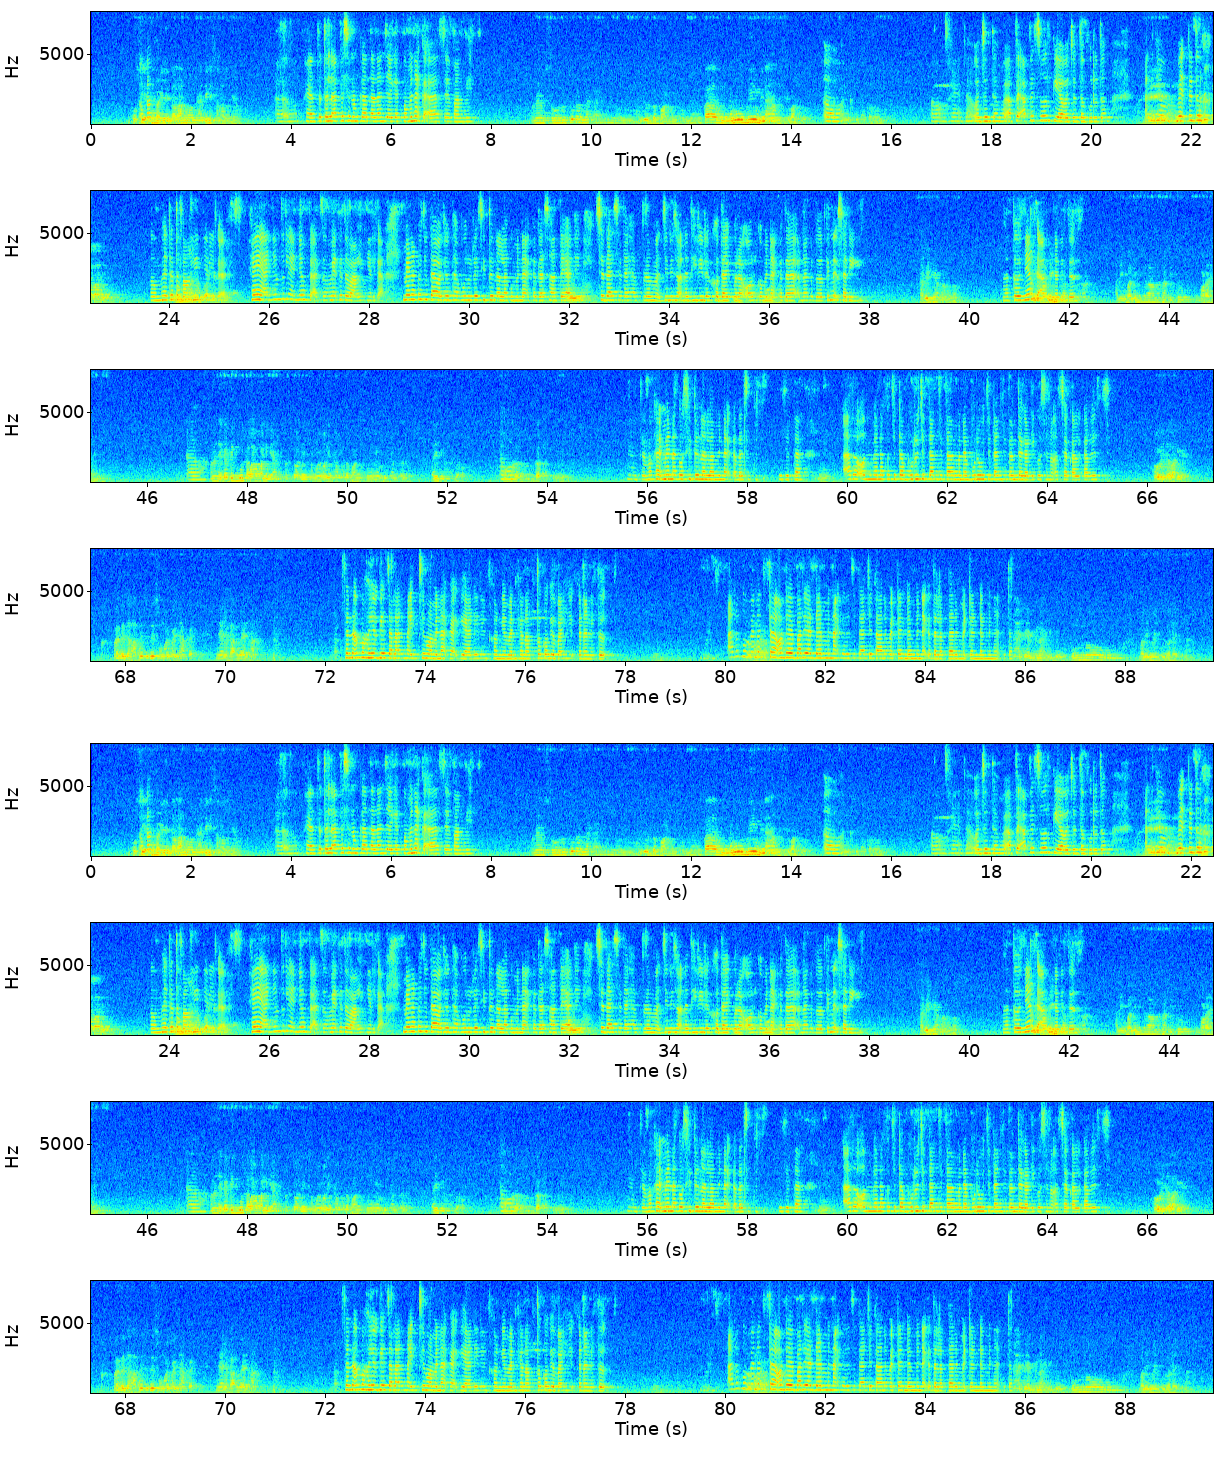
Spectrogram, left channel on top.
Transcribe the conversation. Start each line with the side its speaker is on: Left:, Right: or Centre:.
Right: ᱠᱩᱥᱤᱭᱟᱜ
Left: ᱚᱠᱟ
Right: ᱛᱟᱦᱮᱱ
Left: ᱠᱚ
Right: ᱜᱮᱭᱟᱞᱤᱧ᱾ ᱫᱟᱬᱟᱱ ᱫᱚ ᱢᱟᱱᱮ ᱟᱹᱰᱤ ᱜᱮ ᱥᱟᱱᱟ ᱞᱤᱧᱟᱹ᱾
Left: ᱚᱻ ᱦᱮᱸᱛᱚ ᱛᱟᱦᱚᱞᱮ ᱟᱯᱮᱥᱮᱫ ᱚᱱᱠᱟ ᱫᱟᱬᱟᱱ ᱡᱟᱭᱜᱟ ᱠᱚ ᱢᱮᱱᱟᱜ ᱟᱠᱟᱜ ᱥᱮ ᱵᱟᱝ ᱜᱮ?
Right: ᱟᱱᱮ ᱥᱩᱨ ᱥᱩᱯᱩᱨ ᱨᱮ ᱢᱮᱱᱟᱜ ᱟᱠᱟᱟᱜ ᱜᱮᱭᱟ ᱡᱮᱢᱚᱱ ᱚᱡᱳᱫᱽᱫᱷᱟ ᱯᱟᱦᱟᱲ ᱢᱮᱱᱟᱜᱼᱟ ᱢᱟᱱᱮ ᱚᱱᱠᱟ ᱵᱩᱨᱩ ᱜᱮ ᱢᱮᱱᱟᱜᱼᱟ ᱵᱮᱥᱤ᱾ ᱪᱮᱫ ᱦᱚ ᱵᱟᱝ ᱛᱚ᱾
Left: ᱚᱻ
Right: ᱤᱧ ᱥᱮᱫ ᱫᱚ ᱚᱱᱠᱟ ᱫᱚ ᱵᱟᱹᱱᱩᱜᱼᱟ᱾
Left: ᱚ ᱦᱮᱸ ᱛᱚ ᱚᱡᱳᱫᱽᱫᱷᱟ, ᱟᱯᱮ ᱟᱯᱮ ᱥᱩᱨ ᱜᱮᱭᱟ ᱚᱡᱳᱫᱽᱫᱷᱟ ᱵᱩᱨᱩ ᱫᱚ?
Right: ᱦᱮᱸ
Left: ᱟᱹᱞᱤᱧ ᱦᱚᱸ
Right: ᱟᱨ
Left: ᱢᱮᱸᱫ ᱛᱮᱫᱚᱼᱼ
Right: ᱠᱟᱹᱴᱤᱡ ᱪᱟᱞᱟᱜ ᱦᱩᱭᱩᱜᱼᱟ
Left: ᱢᱮᱫ
Right: ᱟᱸᱡᱚᱢ
Left: ᱛᱮᱫᱚ
Right: ᱫᱚᱵᱮᱱ
Left: ᱵᱟᱝᱞᱤᱧ
Right: ᱟᱸᱡᱚᱢ ᱠᱟᱜ
Left: ᱧᱮᱞ
Right: ᱜᱮᱭᱟ
Left: ᱠᱟᱜᱼᱟ᱾
Right: ᱦᱳᱭᱛᱳ
Left: ᱦᱮᱸ ᱟᱸᱡᱚᱢ ᱫᱚᱞᱤᱧ ᱟᱸᱡᱚᱢ ᱠᱟᱜᱼᱟ ᱛᱚ, ᱢᱮᱫ ᱛᱮᱫᱚ ᱵᱟᱝᱞᱤᱧ ᱧᱮᱞ ᱠᱟᱜᱼᱟ᱾ ᱢᱮᱱᱟᱠᱚ ᱪᱮᱛᱟ ᱚᱡᱳᱫᱽᱫᱷᱟ ᱵᱩᱨᱩ ᱨᱮ ᱫᱤᱛᱼᱼ ᱥᱤᱛᱟᱹ ᱱᱟᱞᱟ ᱠᱚ ᱢᱮᱱᱟᱜ ᱟᱠᱟᱫᱟ ᱥᱟᱶᱛᱮ
Right: ᱦᱳᱭ
Left: ᱟᱹᱰᱤ
Right: ᱢᱮᱱᱟᱜᱼᱟ
Left: ᱥᱮᱫᱟᱭ ᱥᱮᱫᱟᱭ ᱦᱟᱯᱲᱟᱢᱟᱜ ᱡᱤᱱᱤᱥ ᱚᱱᱟ ᱫᱷᱤᱨᱤ ᱨᱮᱼᱼ ᱠᱷᱚᱫᱟᱭ
Right: ᱦᱮᱸ
Left: ᱠᱚᱨᱟ ᱚᱞ ᱠᱚ
Right: ᱦᱳᱭ
Left: ᱢᱮᱱᱟᱜ
Right: ᱦᱳᱭ
Left: ᱠᱟᱫᱟ ᱚᱱᱟ ᱠᱚᱫᱚ ᱛᱤᱱᱟᱹᱜ ᱥᱟᱹᱨᱤ
Right: ᱥᱟᱹᱨᱤᱜᱮᱭᱟ ᱚᱱᱟ ᱠᱚᱫᱚ
Left: ᱛᱚ ᱧᱮᱞ
Right: ᱟᱹᱞᱤᱧ
Left: ᱠᱟᱜᱼᱟ
Right: ᱵᱟᱹᱞᱤᱧ
Left: ᱵᱤᱱ ᱟᱹᱵᱤᱱ
Right: ᱪᱟᱞᱟᱜᱼᱟ᱾
Left: ᱫᱚ
Right: ᱟᱹᱞᱤᱧ ᱵᱟᱞᱤᱧ ᱪᱟᱞᱟᱣ ᱟᱠᱟᱱᱟ ᱠᱤᱱᱛᱩ ᱵᱟᱲᱟᱭᱟᱞᱤᱧ
Left: ᱚ
Right: ᱢᱟᱱᱮ ᱜᱟᱛᱮ ᱠᱚᱠᱚ ᱪᱟᱞᱟᱣ ᱠᱟᱱ ᱜᱮᱭᱟ ᱦᱳᱭᱛᱚ ᱟᱞᱤᱧ ᱥᱚᱢᱚᱭ ᱵᱟᱞᱤᱧ ᱧᱟᱢ ᱟᱠᱟᱫᱟ ᱵᱟᱝ ᱥᱚᱢᱚᱭ ᱦᱩᱭ ᱠᱟᱱ ᱛᱤᱧ ᱟᱫᱚᱧ ᱥᱟᱞᱟᱜ ᱫᱚ ᱯᱷᱳᱱ
Left: ᱚ
Right: ᱛᱮ ᱨᱮᱦᱚᱸ ᱵᱤᱱ ᱠᱟᱛᱷᱟᱜ ᱜᱮ ᱦᱳᱭᱳᱜ
Left: ᱦᱮᱸ ᱛᱚ ᱵᱟᱠᱷᱟᱡ ᱢᱮᱱᱟᱠᱚ ᱥᱤᱛᱟᱹ ᱱᱟᱞᱟ ᱢᱮᱱᱟᱜ ᱠᱟᱫᱟ ᱥᱤᱛ ᱡᱮᱛᱟᱼᱼ
Right: ᱠᱟᱱᱟ
Left: ᱟᱨᱚ ᱚᱱ ᱢᱮᱱᱟᱠᱚ ᱪᱮᱛᱟ ᱵᱩᱨᱩ ᱪᱮᱛᱟᱱ ᱪᱮᱛᱟᱱ ᱢᱟᱱᱮ ᱵᱩᱨᱩ ᱪᱮᱛᱟᱱ-ᱪᱮᱛᱟᱱ ᱛᱮ ᱜᱟᱹᱰᱤ ᱠᱚ ᱥᱮᱱᱚᱜᱼᱟ ᱥᱮ ᱚᱠᱟᱞᱮᱠᱟ ᱵᱮᱥᱼᱼ
Right: <unintelligible> ᱦᱳᱭ ᱪᱟᱞᱟᱜ ᱜᱮᱭᱟ ᱦᱳᱭᱛᱚ ᱡᱟᱦᱟᱸ ᱛᱤᱥ ᱡᱩᱫᱤ ᱥᱚᱢᱚᱭ ᱯᱮ ᱧᱟᱢ ᱠᱷᱟᱱᱡ ᱧᱮᱞ ᱠᱟᱜ ᱵᱮᱱ ᱦᱟᱸᱜ᱾ <inaudible>
Left: ᱪᱟᱞᱟᱜ ᱢᱟ ᱦᱩᱭᱩᱜ ᱜᱮᱭᱟ ᱪᱟᱞᱟᱜ ᱨᱮᱱᱟᱜ ᱤᱪᱪᱷᱟᱹ ᱢᱟ ᱢᱮᱱᱟᱜ ᱠᱟᱜ ᱜᱮᱭᱟ, ᱟᱹᱰᱤ ᱫᱤᱱ ᱠᱷᱚᱱ ᱜᱮ ᱢᱮᱱᱠᱷᱟᱱᱼᱼ
Right: ᱦᱳᱭ
Left: ᱚᱠᱛᱚ ᱠᱚᱜᱮ ᱵᱟᱭ ᱦᱩᱭᱩᱜ ᱠᱟᱱᱟ ᱱᱤᱛᱚᱜ᱾
Right: ᱦᱩᱸ
Left: ᱦᱩᱸ ᱟᱨᱚ ᱠᱚ
Right: ᱟᱫᱚ
Left: ᱢᱮᱱᱟ
Right: ᱛᱟᱦᱚᱞᱮ
Left: ᱪᱮᱫᱟ ᱚᱸᱰᱮ ᱵᱟᱨᱭᱟ ᱰᱮᱢ ᱢᱮᱱᱟᱜᱼᱟ ᱪᱮᱛᱟᱱ ᱨᱮ ᱢᱤᱫᱴᱟᱝ ᱰᱮᱢ ᱢᱮᱱᱟᱜ ᱟᱠᱟᱫᱟ ᱞᱟᱛᱟᱨ ᱨᱮ ᱢᱤᱫᱴᱮᱱ ᱰᱮᱢ ᱢᱮᱱᱟᱜ ᱟᱠᱟᱫᱟ᱾
Right: ᱦᱮᱸ ᱰᱮᱢ ᱢᱮᱱᱟᱜ ᱠᱤᱱᱛᱩ ᱧᱩᱛᱩᱢ ᱫᱚ ᱵᱟᱹᱞᱤᱧ ᱢᱮᱱ ᱦᱚᱪᱚ ᱫᱟᱲᱮᱭᱟᱜ ᱠᱟᱱᱟ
